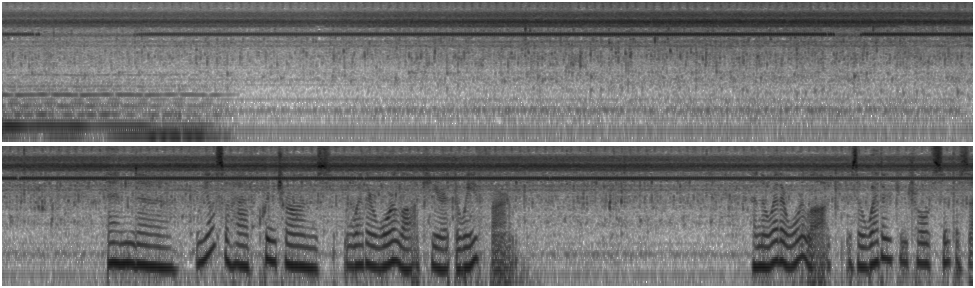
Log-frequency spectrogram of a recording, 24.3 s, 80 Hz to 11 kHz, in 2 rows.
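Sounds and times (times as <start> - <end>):
low droning tone: 0.0 - 3.0
crickets chirping outdoors: 0.0 - 24.2
speech: 14.6 - 18.8, 21.5 - 24.2.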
